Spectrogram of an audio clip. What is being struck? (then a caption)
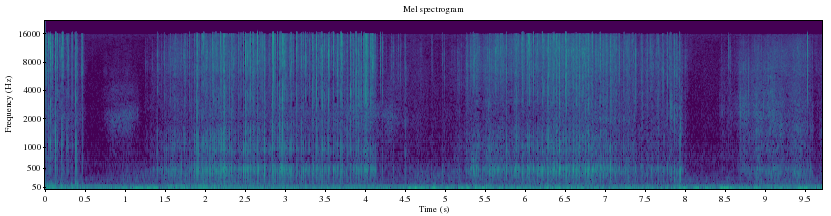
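Notebook with plastic sequin cover. Long nails scratch and brush the plastic sequins on the fabric cover of a red sequin notebook held upright. The result is a dense, bright, crackly rasping, like crinkling, with brief pauses near the start, around four seconds, and near eight seconds. A steady low hum runs underneath.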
